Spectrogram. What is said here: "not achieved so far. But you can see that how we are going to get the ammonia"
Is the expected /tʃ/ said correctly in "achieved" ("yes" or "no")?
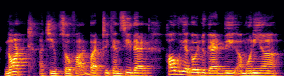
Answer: yes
